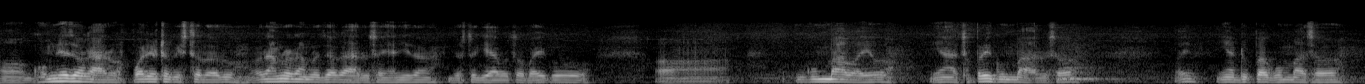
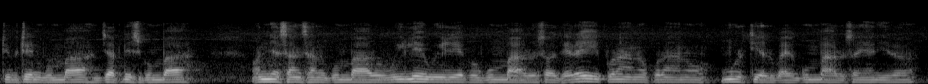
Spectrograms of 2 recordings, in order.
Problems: none marked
